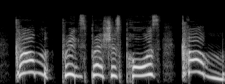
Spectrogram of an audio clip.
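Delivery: very high calling out. A woman calls her animal back at another woman's request, crying out with a raised voice. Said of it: "she cried".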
